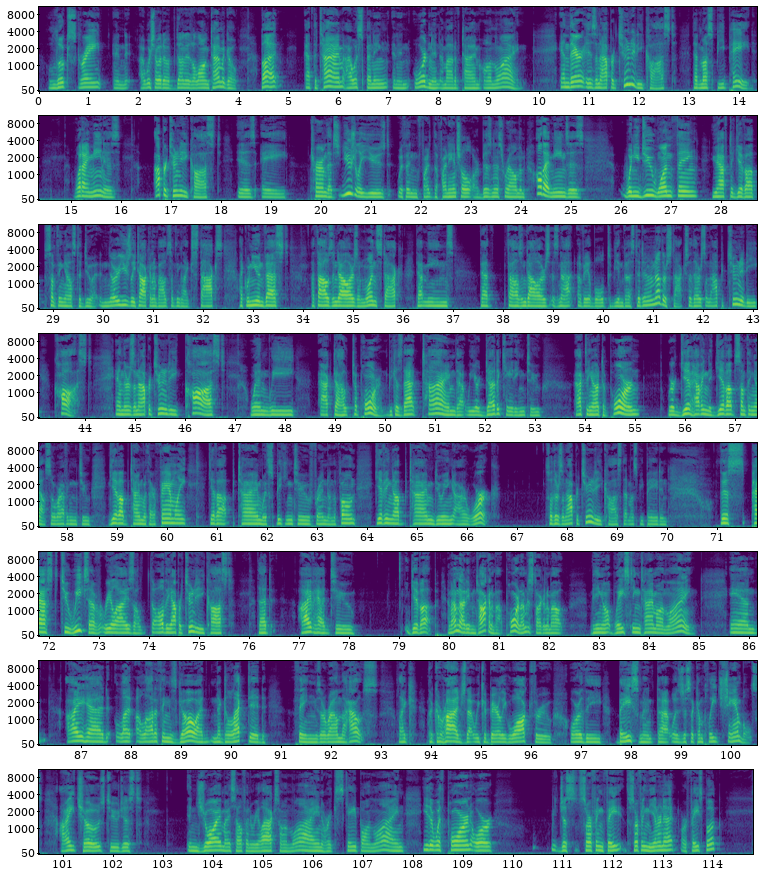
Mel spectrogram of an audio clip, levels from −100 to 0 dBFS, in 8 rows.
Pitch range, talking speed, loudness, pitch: 135-160 Hz, 140 wpm, -24 LUFS, 145 Hz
